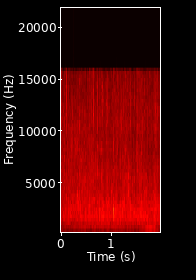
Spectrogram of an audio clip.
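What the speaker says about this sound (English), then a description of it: "pull your own blindfold off to a thunderous round of applause" Audience applause at a live mind-reading stage show, a steady wash of clapping from a crowd, fairly faint and distant, with a brief voice rising over it near the end.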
